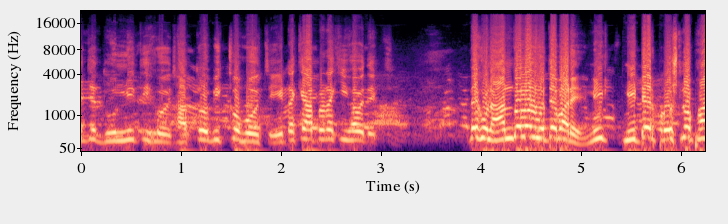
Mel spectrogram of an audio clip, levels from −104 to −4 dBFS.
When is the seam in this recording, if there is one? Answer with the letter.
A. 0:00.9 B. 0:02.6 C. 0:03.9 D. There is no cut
A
